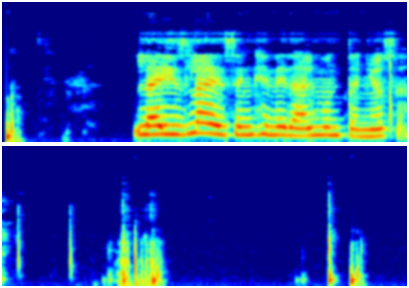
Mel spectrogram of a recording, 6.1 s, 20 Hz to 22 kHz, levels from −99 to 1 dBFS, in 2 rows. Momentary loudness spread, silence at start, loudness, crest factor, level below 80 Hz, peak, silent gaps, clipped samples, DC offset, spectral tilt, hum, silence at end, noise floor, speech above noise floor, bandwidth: 15 LU; 0.05 s; -20 LUFS; 20 dB; -52 dBFS; -2 dBFS; none; under 0.1%; under 0.1%; -6 dB/octave; none; 0.35 s; -83 dBFS; 65 dB; 9.2 kHz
